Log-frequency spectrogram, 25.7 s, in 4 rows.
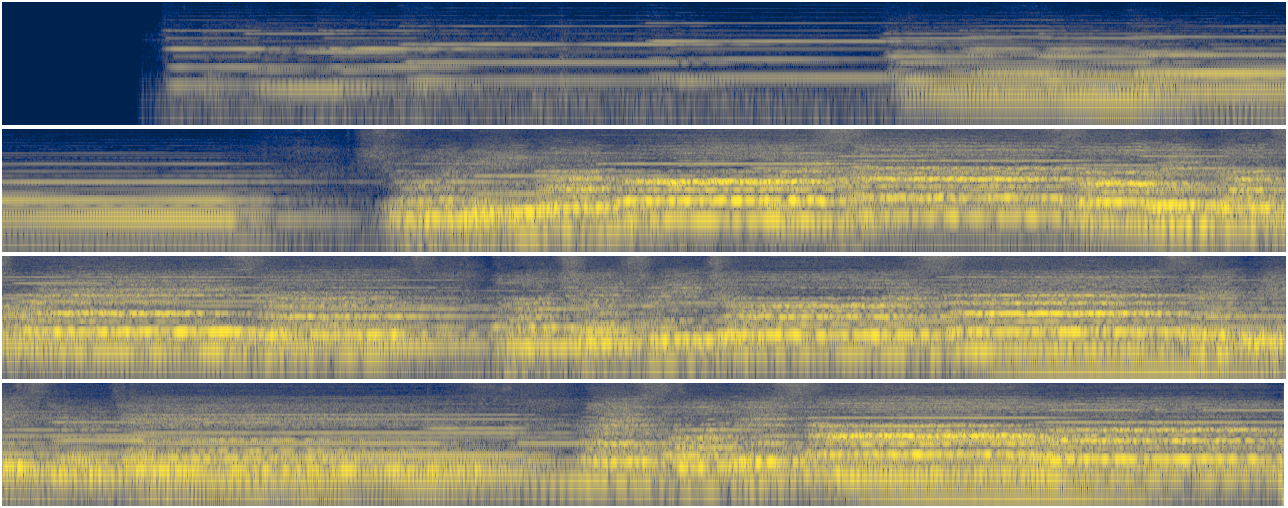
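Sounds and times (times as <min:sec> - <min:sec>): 
voices singing together: 0:08.2 - 0:25.6.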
